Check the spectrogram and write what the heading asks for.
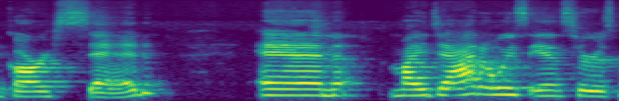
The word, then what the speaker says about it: Garced: funny story about that I've always pronounced it gar said and my dad always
